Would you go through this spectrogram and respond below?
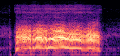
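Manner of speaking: croaky laugh like a toad. Showing how to laugh away your problems, laugh in a toad voice. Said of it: "This is me laughing in the toad voice".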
